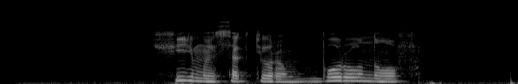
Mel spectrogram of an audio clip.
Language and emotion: Russian, neutral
